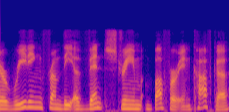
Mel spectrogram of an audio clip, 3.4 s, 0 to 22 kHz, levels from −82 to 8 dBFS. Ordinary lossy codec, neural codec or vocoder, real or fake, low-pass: AAC, 48 kbps; codec, 16 kHz in and 24 kHz out, 0.9 kbps, LongCat-Audio-Codec, four codebook decoder; fake; 7.2 kHz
